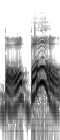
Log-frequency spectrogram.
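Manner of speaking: loud ball with a changing pitch; varied tones. Shown as a demonstration. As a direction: play with the tune of the word. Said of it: "That's different".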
